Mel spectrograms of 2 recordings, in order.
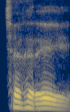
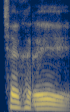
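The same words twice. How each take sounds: No difference in how they are said.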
